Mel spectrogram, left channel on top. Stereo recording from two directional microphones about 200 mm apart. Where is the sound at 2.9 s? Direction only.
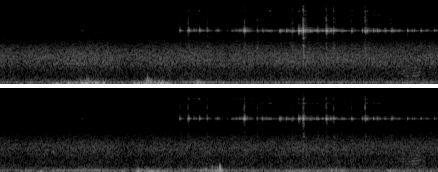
25° right (ahead or behind).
